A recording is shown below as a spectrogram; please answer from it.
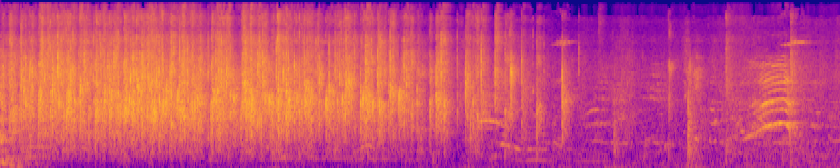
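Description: A congregation at a joint Christmas Day service at Riviera Palmeraie breaks into loud, dense applause and cheering for several seconds. It then thins out into scattered claps and children's voices.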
